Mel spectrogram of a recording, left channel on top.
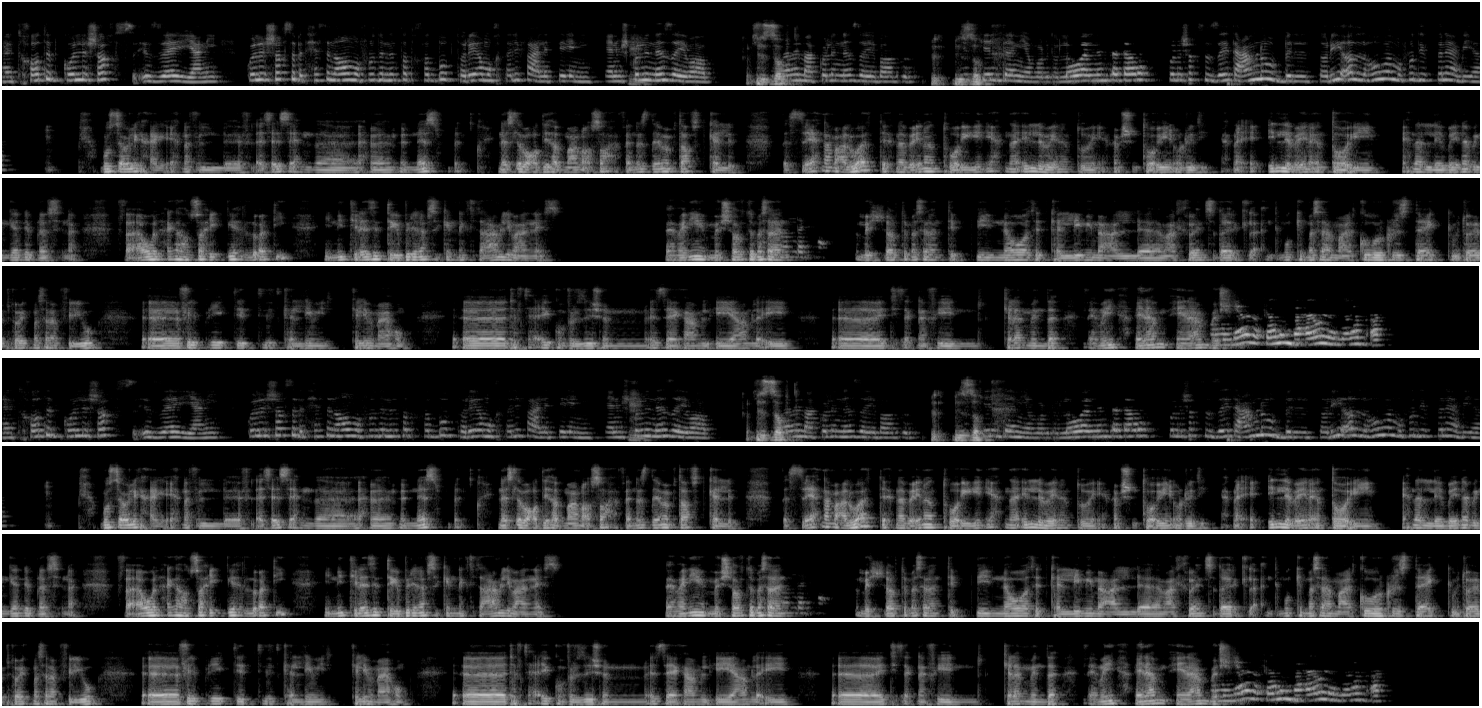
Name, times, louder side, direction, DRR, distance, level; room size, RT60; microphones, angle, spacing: voice 1, 0.0-2.2 2.5-7.1 7.5-9.1 9.6-14.8 37.1-37.6 56.4-58.1, left 4 dB, 55° left, 0.5 m, -31 dB
voice 2, 7.5-7.9 9.5-10.0 15.5-19.2 19.5-28.5 28.8-35.1 36.2-37.4 38.1-38.9 39.3-52.2 52.6-56.6, right 2 dB, 20° right, 0.4 m, -28 dB
3.3 x 2.3 x 2.4 m
head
